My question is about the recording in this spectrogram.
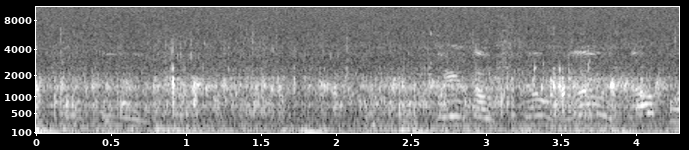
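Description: Kayak paddling: water splashing, dripping and gurgling from the double-bladed paddle strokes and along the plastic hull, with a steady low rumble underneath.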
